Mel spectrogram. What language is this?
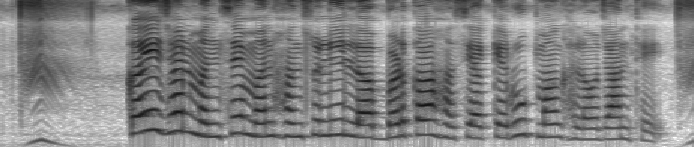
Chhattisgarhi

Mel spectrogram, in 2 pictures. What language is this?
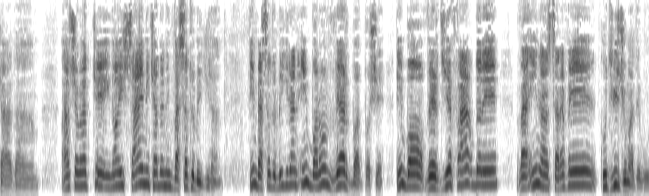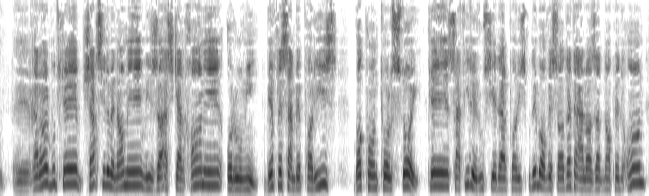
Persian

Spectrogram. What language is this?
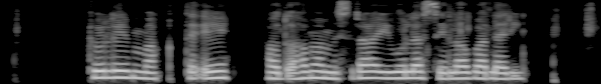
Pashto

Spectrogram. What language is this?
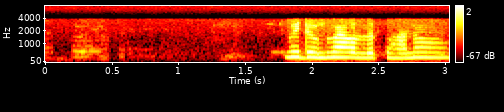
Assamese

